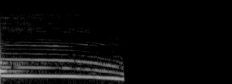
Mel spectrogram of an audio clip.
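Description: A man's long whooping "hoo!" of triumph on a voice-chat microphone. It is held on one pitch, sags at the end and cuts off suddenly about a second and a quarter in.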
